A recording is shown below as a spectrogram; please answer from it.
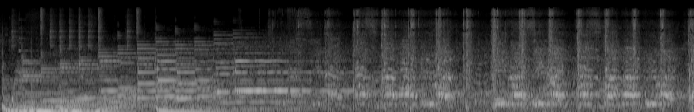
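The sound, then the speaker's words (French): Street protesters in Algeria, demonstrating in the evening against the hydrocarbons law, chant in rhythmic pulses after an opening of loud sustained tones; the massed voices keep a steady, repeated beat. “votre bruit du monde est une manifestation en Algérie ce soir, mais une manifestation avec un mot d'ordre un peu différent de ces derniers mois. Cette manifestation défend le pétrole, l'or noir du pays. Oui, ces Algériens protestent contre la loi hydrocarbures.”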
